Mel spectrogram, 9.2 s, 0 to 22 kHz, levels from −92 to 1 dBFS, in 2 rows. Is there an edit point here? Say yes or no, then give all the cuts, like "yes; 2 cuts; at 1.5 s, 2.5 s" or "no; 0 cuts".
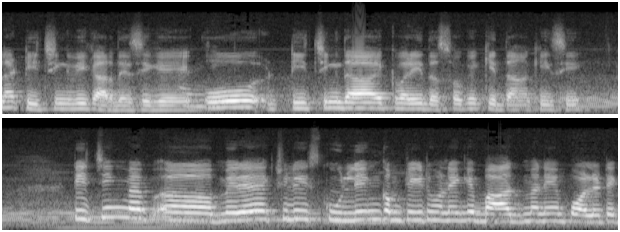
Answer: no; 0 cuts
